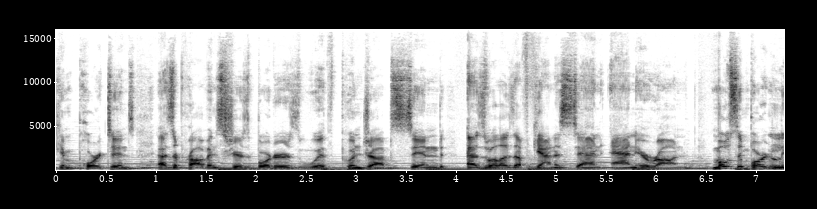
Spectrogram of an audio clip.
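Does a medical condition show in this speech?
No.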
